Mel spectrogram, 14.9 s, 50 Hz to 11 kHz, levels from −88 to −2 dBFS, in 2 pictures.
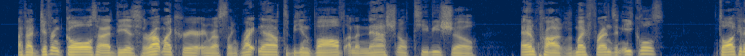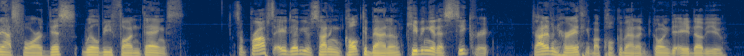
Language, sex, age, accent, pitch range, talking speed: English, male, 30-49, American, 100-125 Hz, 245 wpm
